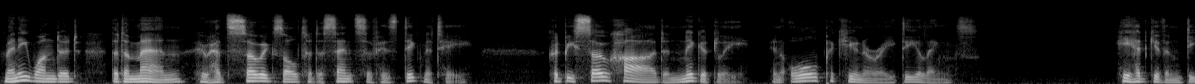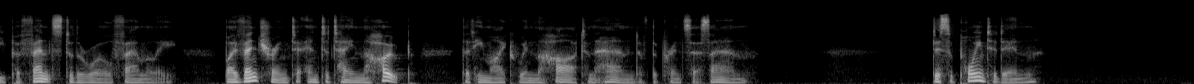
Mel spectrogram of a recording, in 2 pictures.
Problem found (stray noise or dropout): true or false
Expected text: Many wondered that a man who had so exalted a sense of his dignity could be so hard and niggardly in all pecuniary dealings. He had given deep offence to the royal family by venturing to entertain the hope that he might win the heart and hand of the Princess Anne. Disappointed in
false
